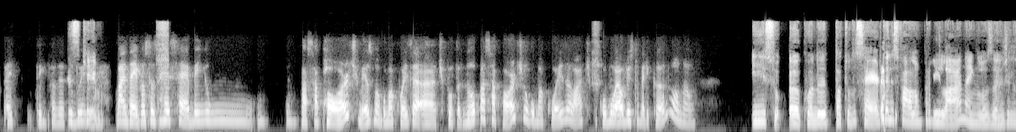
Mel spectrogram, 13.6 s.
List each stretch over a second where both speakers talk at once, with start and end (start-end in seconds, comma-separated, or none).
none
